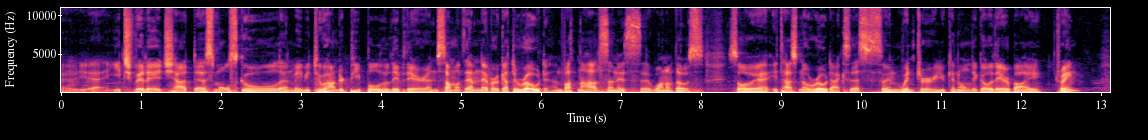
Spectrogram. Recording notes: I was asked to record a live podcast when they arranged their ”End of the Year Party” for their employees in Sweden. The ones that showed an extra interest in winter, skiing and mountains ended up at a after ski themed dinner party where I did a short live podcast to entertain them between courses.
